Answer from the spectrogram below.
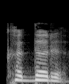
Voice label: "khaddar", Punjabi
